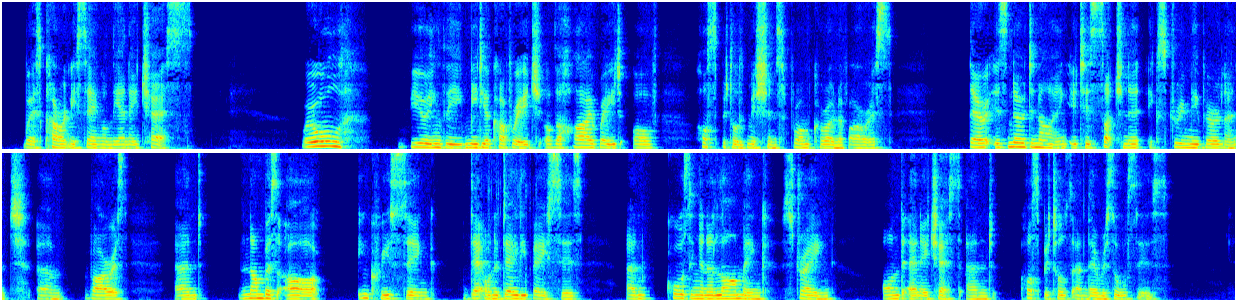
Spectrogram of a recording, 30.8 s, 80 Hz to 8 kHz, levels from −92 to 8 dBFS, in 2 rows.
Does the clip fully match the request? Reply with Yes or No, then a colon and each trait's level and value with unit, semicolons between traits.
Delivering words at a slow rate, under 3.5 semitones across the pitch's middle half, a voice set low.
No: slow, 110 wpm; average, 2.7 semitones; medium, 180 Hz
